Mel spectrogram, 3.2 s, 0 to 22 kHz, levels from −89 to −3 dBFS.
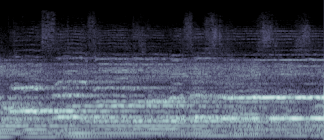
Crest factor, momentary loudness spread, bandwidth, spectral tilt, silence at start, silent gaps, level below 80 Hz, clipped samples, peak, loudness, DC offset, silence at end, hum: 14 dB; 8 LU; 13 kHz; -5 dB/octave; 0 s; none; -70 dBFS; under 0.1%; -8 dBFS; -22 LUFS; under 0.1%; 0 s; none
